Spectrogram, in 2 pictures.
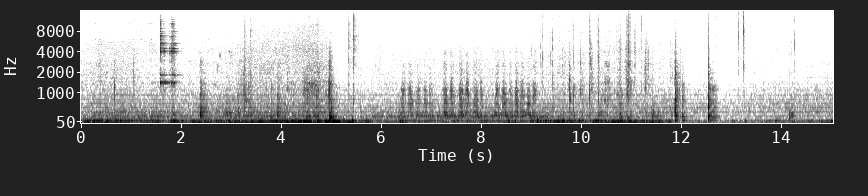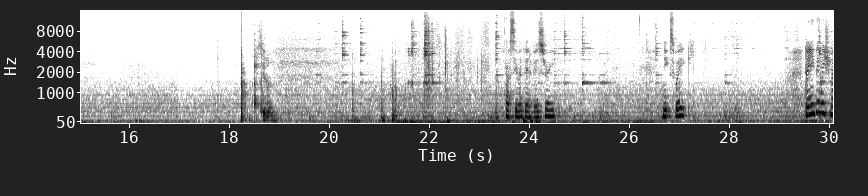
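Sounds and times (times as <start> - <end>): tableware scraping and knocking: 19.6 - 20.9, 21.6 - 22.3, 24.4 - 25.8, 27.9 - 28.5.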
